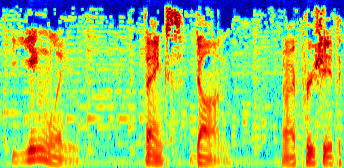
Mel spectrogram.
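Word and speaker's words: Yuengling: Youngling is not pronounced Youngling. It's pronounced Yingling. Thanks, Don. I appreciate the correction. He's from Pennsylvania. It's spelt Youngling, but I guess you're supposed to say Yingling, which sounds much more Asian to me.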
